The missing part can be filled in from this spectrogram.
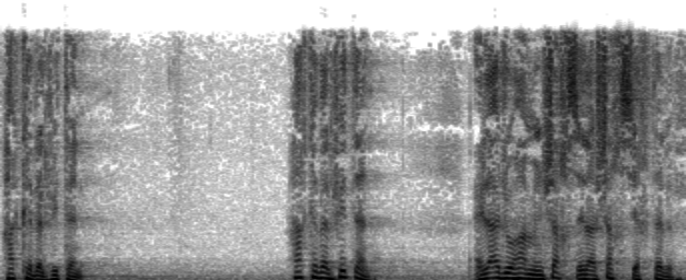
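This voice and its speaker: A man preaching a sermon, teaching in a measured way with repetition and rhetorical questions. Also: mid-range voice, a bit bright. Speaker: Islamic preacher. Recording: dull echoey hall recording.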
